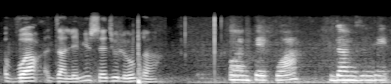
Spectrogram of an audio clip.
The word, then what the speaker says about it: Louvre: No me pronuncie la R porque acá no tenemos esto, Nicole. Le musée du Louvre. Así.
